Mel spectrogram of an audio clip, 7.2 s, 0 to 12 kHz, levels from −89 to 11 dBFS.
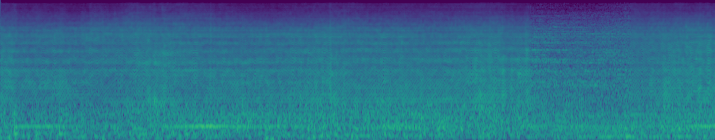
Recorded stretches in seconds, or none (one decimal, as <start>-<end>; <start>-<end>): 5.3-6.3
